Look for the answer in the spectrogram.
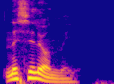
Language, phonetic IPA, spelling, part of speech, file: Russian, [nəsʲɪˈlʲɵnːɨj], населённый, verb / adjective, Ru-населённый.ogg
- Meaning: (verb) past passive perfective participle of насели́ть (naselítʹ); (adjective) highly populated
